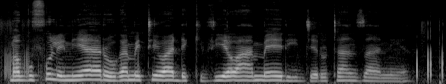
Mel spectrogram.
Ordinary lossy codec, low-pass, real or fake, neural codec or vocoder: none; none; fake; vocoder, 44.1 kHz, 128 mel bands every 512 samples, BigVGAN v2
